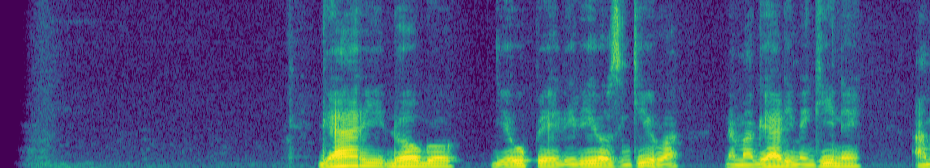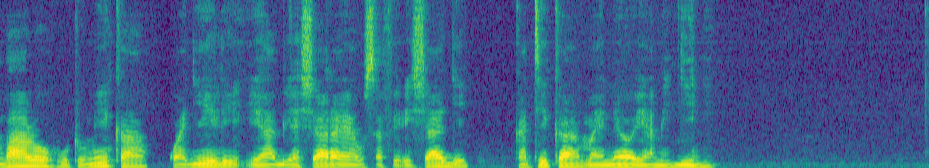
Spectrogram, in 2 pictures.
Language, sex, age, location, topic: Swahili, male, 18-24, Dar es Salaam, government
